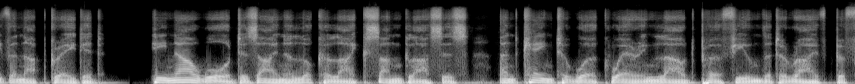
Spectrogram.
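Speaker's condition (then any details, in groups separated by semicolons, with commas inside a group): No condition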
